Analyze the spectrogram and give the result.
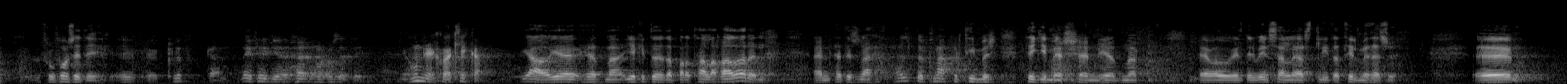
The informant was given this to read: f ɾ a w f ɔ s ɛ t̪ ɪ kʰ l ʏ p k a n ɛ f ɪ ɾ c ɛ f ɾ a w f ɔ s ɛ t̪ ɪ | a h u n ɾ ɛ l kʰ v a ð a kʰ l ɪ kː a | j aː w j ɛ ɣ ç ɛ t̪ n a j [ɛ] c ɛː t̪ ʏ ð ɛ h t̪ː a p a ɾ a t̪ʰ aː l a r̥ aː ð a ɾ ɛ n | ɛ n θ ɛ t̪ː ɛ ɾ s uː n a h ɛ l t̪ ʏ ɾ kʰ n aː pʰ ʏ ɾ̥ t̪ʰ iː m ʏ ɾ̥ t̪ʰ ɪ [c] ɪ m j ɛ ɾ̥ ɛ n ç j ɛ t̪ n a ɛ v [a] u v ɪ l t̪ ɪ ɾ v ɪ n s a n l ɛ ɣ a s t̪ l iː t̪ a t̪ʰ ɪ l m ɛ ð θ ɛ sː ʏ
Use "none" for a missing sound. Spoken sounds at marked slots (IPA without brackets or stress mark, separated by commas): ɛ, c, a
